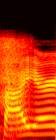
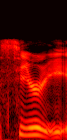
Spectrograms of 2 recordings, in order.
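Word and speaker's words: Cyre: It's Sire in some regions of the world, and it's pronounced Siri in other regions of the world.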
